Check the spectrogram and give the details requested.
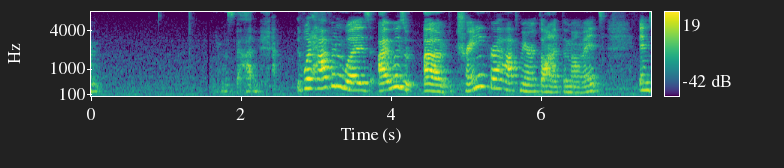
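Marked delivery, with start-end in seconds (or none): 0.0-2.2 slow, breathy whisper. Real, not acted. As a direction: drop to a whisper in embarrassment. Embarrassed aside after the fall.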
